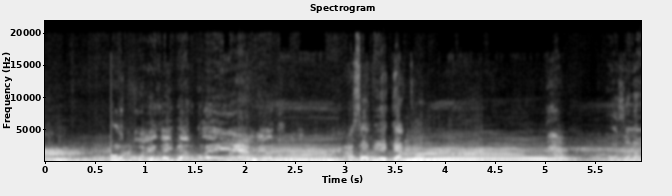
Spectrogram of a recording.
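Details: Young bulls and heifer calves at a cattle market in Madaripur on 17 February, bought by a farmer; drawn-out harmonic moos rise and fall several times, overlapping one another amid steady human chatter and bargaining voices.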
